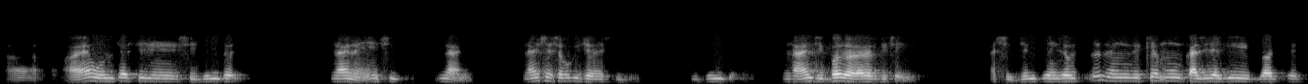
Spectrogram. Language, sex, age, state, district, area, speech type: Odia, male, 60+, Odisha, Nayagarh, rural, conversation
